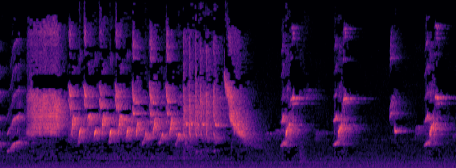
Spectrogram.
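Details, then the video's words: Goldfinch delivers a dense buzzy, tinkling phrase lasting about three seconds, then a few separate short chirps spaced roughly half a second apart, over a low hum. "Goldfinch bird singing the best sounds (chirping)"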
